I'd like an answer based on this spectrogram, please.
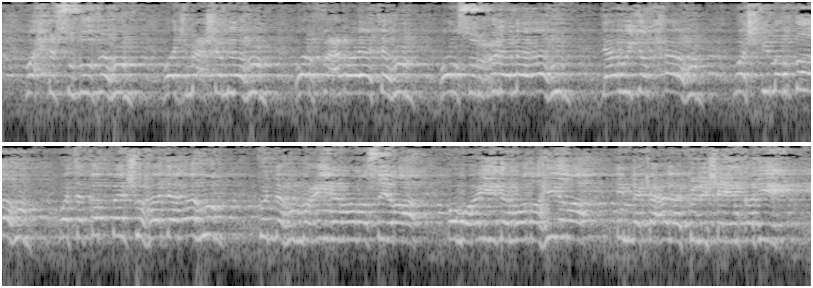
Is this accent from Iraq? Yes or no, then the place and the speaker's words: no; Egypt; اللهم احفظ بلدنا مصر من كيد الكائدين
